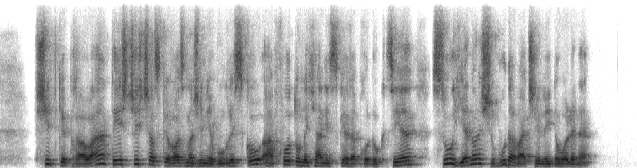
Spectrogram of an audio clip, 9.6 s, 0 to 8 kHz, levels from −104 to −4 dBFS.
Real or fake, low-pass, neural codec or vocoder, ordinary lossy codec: fake; 7.2 kHz; codec, 44.1 kHz, 7.8 kbps, DAC; Opus, 24 kbps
